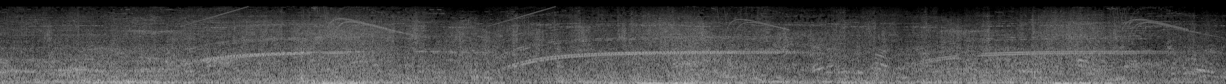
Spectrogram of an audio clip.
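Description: Rapid gunfire and blasts rattle in a chaotic battle.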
